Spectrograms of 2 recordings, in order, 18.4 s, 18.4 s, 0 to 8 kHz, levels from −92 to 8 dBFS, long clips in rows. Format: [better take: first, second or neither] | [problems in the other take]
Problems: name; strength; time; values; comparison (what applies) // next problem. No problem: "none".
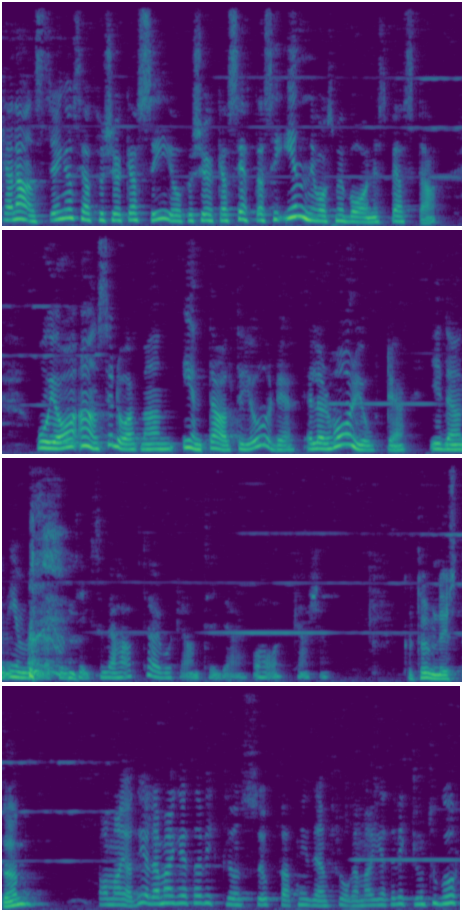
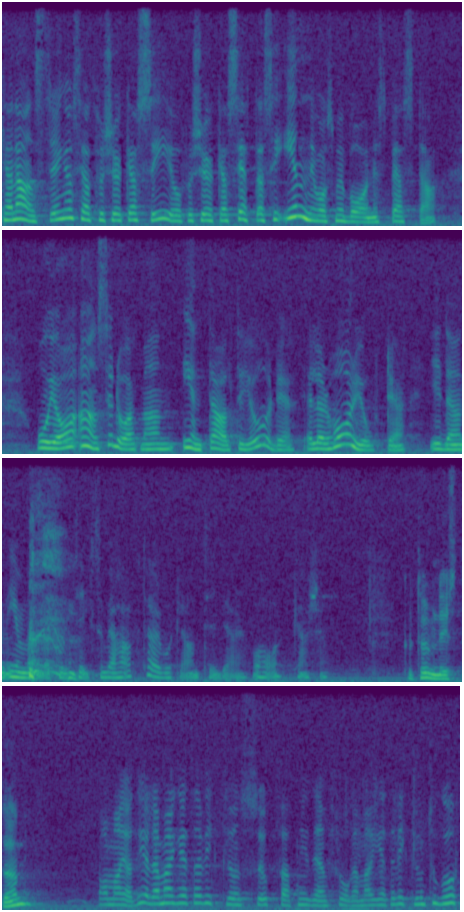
second | noise reduction (classical method log-MMSE)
